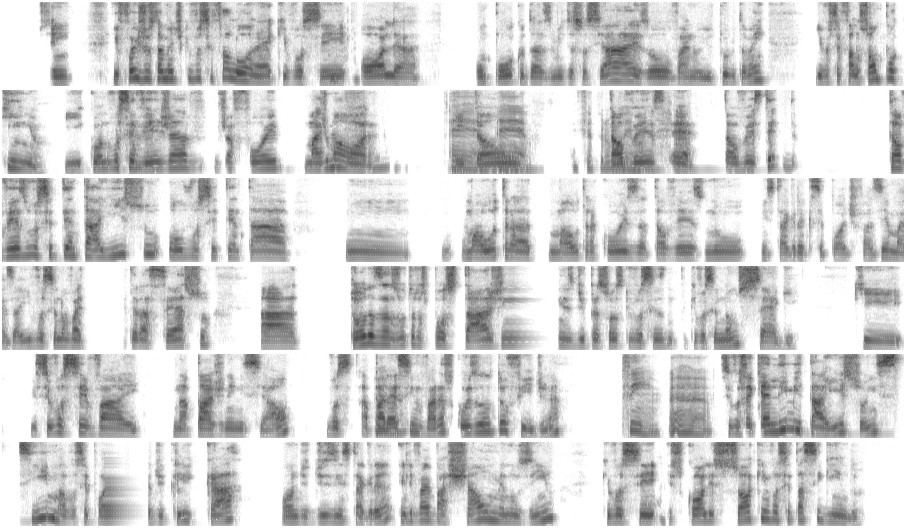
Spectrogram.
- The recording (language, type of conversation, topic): Portuguese, advice, Como posso manter um horário de sono regular?
- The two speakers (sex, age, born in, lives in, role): female, 40-44, Brazil, United States, user; male, 40-44, Brazil, United States, advisor
- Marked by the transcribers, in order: tapping; distorted speech; in English: "feed"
